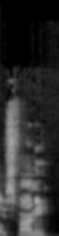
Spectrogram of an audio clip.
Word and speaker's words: Yousafzai: Neil Armstrong, Greta Thunberg, or Thunberg, however you pronounce that. Malala Yousafzai? Oh. Yousafzai? It's Malala Yousafzai.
